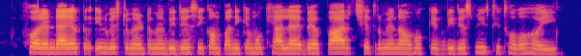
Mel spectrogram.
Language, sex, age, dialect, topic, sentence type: Magahi, female, 25-30, Central/Standard, banking, statement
